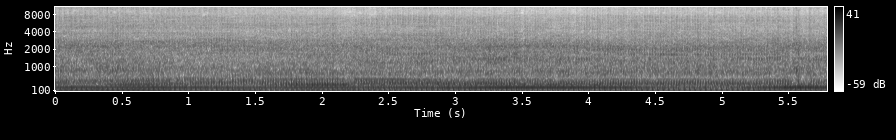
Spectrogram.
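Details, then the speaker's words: 2003 Toro Recycler single-cylinder mower after engine repair, fuel still burning off some water: loud steady drone with faint uneven rattle; engine now runs good, owner suspects something on the deck or a bent blade. "it's not the engine the engine's running good now might just be the deck something on the deck rattling or again the blade itself but the engine is finally good"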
